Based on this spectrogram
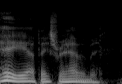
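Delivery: mock super nice, friendly tone. Imitating Tom thanking people after getting off stage: imitating Tom being super nice. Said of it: "Just the nicest guy".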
